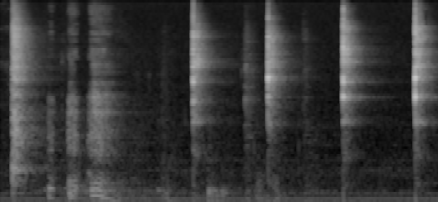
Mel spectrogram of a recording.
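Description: A film clapperboard snaps shut once, with a few small knocks after it. Then a drummer counts the band in with sharp, evenly spaced stick clicks, about one every three-quarters of a second.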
